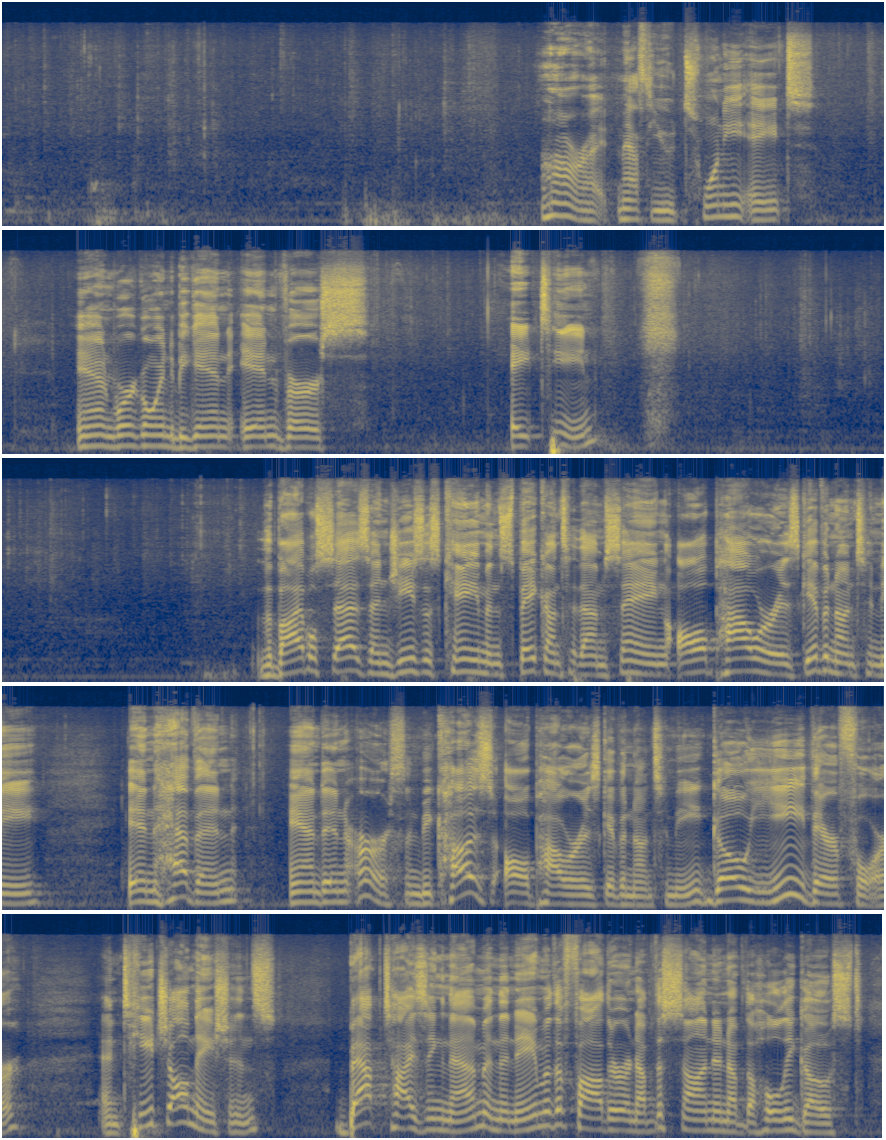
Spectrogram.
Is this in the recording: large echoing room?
yes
